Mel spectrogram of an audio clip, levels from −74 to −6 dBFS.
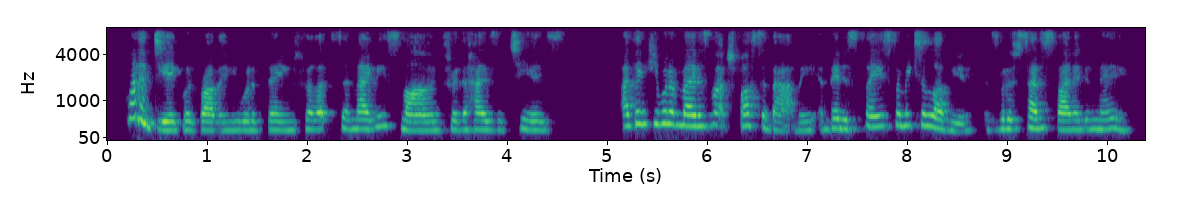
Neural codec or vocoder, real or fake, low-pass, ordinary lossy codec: codec, 16 kHz, 1.1 kbps, Voila-Tokenizer; fake; 7.2 kHz; Opus, 24 kbps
